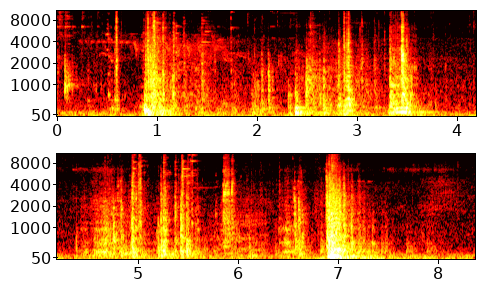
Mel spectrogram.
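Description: Clunks and rattles of a wooden door being handled, in uneven clusters, with a single louder thud about seven seconds in.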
